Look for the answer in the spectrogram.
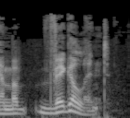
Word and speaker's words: Emma Vigeland: Emma Vigeland. – Yeah, there's three. Syllables.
